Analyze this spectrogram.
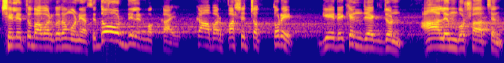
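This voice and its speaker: A man's voice: high-pitched, expressive, moderate pace, fairly bright tone. A male preacher, telling a story in a sermon, acting out the voices and asking the crowd questions. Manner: dramatic, acts out voices in the story, addresses the crowd directly.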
